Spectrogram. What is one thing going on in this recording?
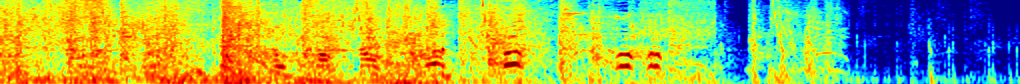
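Gunfire and explosions from a video game rattle and boom in quick bursts.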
